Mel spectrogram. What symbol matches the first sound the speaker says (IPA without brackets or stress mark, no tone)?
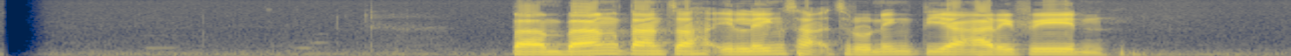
b̥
